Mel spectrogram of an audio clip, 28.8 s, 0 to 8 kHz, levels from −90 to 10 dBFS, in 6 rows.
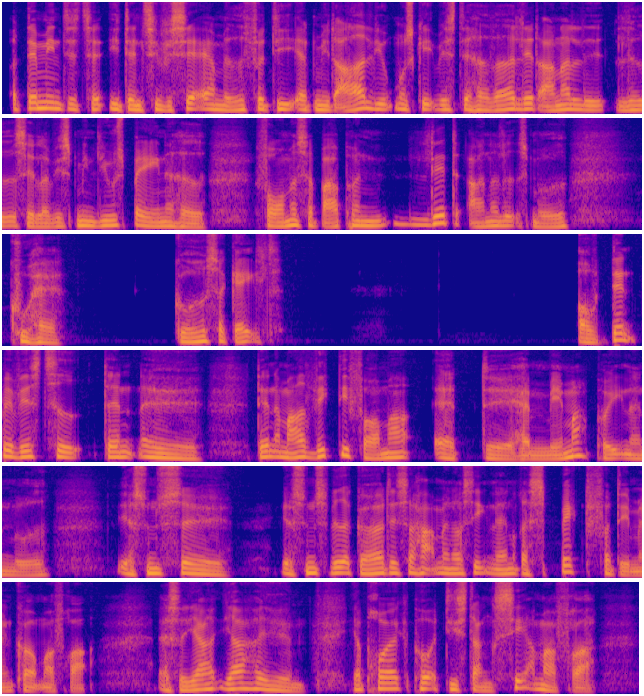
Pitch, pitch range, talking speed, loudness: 130 Hz, 115-145 Hz, 190 wpm, -18 LUFS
